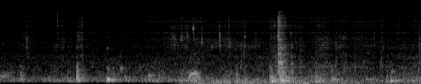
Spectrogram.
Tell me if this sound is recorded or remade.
remade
